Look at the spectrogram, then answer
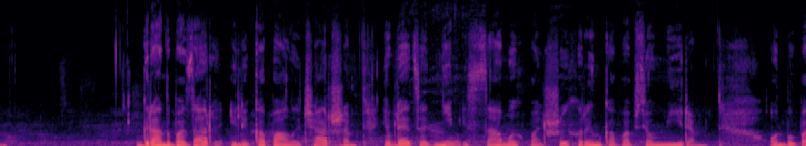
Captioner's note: in Turkish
